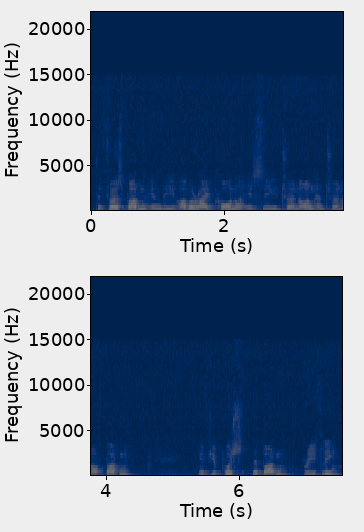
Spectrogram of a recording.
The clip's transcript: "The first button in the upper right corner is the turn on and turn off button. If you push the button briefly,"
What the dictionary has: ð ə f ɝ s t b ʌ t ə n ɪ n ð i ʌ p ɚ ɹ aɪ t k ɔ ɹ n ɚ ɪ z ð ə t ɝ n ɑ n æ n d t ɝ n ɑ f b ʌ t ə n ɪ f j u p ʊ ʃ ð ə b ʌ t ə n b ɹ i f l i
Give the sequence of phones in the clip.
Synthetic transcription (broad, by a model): ð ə f ɝ s t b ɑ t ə n ɪ n ð i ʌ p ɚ ɹ aɪ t k ɔ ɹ n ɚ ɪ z ð ə t ɝ n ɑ n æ n t ɝ n ɑ f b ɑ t n ɪ f j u p ʊ ʃ ð ə b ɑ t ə n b ɹ i f l i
